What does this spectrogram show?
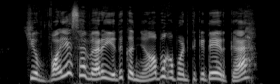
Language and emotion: Tamil, angry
